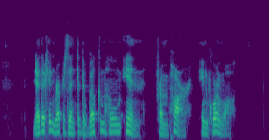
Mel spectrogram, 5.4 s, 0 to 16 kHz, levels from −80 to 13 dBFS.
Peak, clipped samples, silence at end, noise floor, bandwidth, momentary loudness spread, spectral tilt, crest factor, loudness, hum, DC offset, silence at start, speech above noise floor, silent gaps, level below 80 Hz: -2 dBFS; under 0.1%; 0.7 s; -75 dBFS; 7.2 kHz; 13 LU; -6.5 dB/octave; 22 dB; -23 LUFS; none; under 0.1%; 0.65 s; 52 dB; none; -60 dBFS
